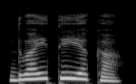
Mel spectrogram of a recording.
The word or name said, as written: ದ್ವೈತೀಯಕ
